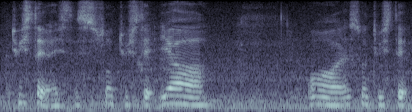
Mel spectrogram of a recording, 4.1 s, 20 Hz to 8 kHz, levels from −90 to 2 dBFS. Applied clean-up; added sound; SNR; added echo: none; none; none; none.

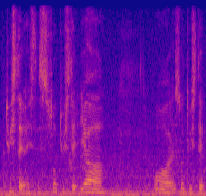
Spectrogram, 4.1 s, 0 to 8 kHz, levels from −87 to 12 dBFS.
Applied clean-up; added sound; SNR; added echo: none; Bass guitar; 10 dB; none.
